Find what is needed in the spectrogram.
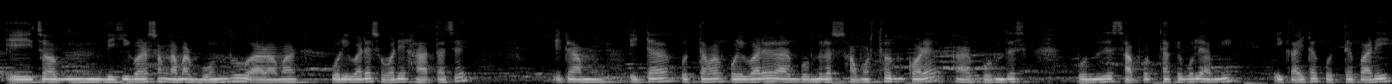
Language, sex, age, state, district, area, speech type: Bengali, male, 30-45, West Bengal, Bankura, urban, spontaneous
